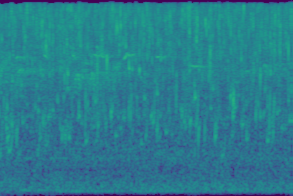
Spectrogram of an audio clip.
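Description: A steady, continuous rush of flowing stream water, a dense, even babble with no pauses, moderately loud, with no voices.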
